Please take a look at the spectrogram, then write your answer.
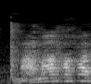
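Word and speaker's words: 継母: 계모는 그럼 뭐라고 읽을까? 계모. 그래와 마마하하 데스. 마마하하.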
